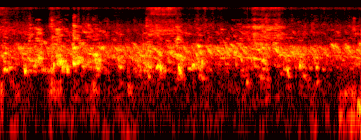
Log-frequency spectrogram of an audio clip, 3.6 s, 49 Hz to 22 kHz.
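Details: Poultry farm broilers, 29 days of age: constant chirping and clucking from a large group, louder at first and then easing into a softer steady murmur.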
